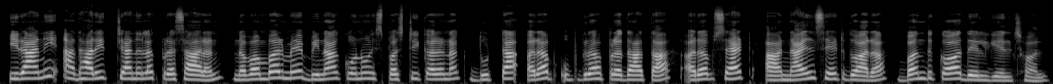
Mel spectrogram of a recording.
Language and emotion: Maithili, neutral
